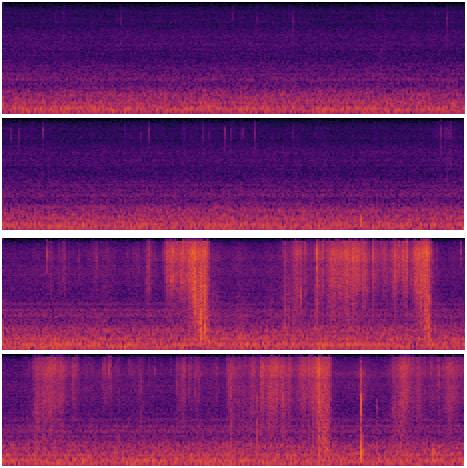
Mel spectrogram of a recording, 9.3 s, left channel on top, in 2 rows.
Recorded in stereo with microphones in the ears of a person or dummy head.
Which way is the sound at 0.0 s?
70° right (ahead or behind).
